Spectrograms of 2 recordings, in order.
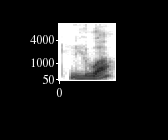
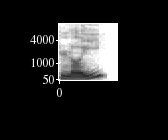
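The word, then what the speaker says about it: loi: सो एम ओ आई इज मुआ similarly L ओ आई इज लुआ इट्स नॉट लोई है ना एस ओ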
